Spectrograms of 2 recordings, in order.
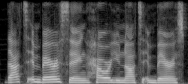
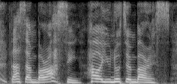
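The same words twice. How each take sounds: First: Said in the usual way. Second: Put-on lightly Nigerian-accented read; a hint of Nigerian accent. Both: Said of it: "Gotta bring out my Nigerian accent for that".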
